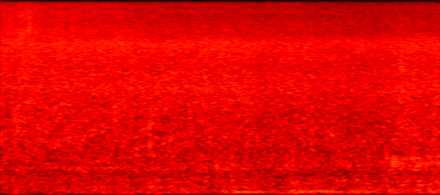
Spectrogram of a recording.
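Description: Steady rush of water in a log-flume channel around a moving boat, with wind rumbling on the microphone, heavier from about two seconds in.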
